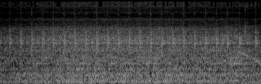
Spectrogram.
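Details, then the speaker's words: 1976 postal Jeep parked in woods for years, idling with no oil pressure on the gauge: a rough idle with a sharp tapping knock on each turn. Rod knock from worn bearings is suspected. Knocking at idle. "Beginning to think we might be working with a rod knock. And that's where all of our oil pressure is going, you know, because the bearing clearance is so big."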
